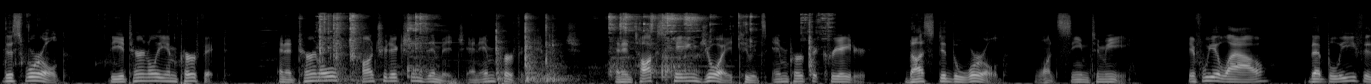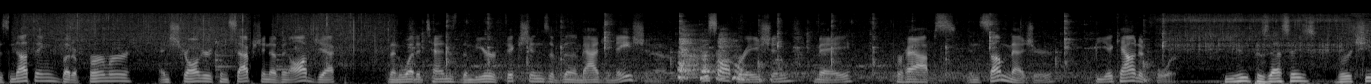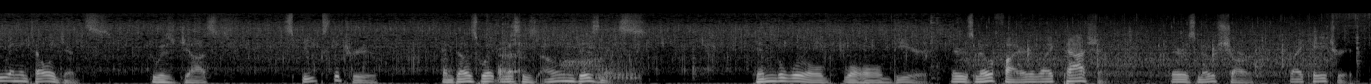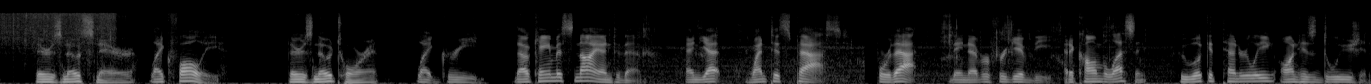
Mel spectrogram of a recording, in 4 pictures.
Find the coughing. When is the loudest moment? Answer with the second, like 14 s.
21 s.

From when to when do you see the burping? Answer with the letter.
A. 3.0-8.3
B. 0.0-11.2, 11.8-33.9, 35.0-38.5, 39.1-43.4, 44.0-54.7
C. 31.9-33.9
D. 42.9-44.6
C.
